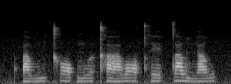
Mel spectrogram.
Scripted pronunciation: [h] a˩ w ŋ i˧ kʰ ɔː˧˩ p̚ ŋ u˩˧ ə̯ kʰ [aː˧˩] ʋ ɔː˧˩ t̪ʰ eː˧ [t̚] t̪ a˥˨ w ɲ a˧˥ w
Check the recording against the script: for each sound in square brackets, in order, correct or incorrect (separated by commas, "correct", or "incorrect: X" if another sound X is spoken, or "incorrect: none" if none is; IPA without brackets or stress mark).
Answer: incorrect: ʔ, incorrect: aː˩˧, correct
